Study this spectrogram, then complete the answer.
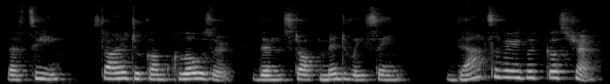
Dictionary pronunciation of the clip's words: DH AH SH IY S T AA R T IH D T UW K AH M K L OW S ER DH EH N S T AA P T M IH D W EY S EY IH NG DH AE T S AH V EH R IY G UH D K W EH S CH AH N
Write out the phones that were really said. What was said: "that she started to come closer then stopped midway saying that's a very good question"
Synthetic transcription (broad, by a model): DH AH S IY S T AA R T IH D T UW K AH M K L OW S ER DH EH N S T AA P M IH D W EY S EY IH NG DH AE T S AH V EH R IY G UH D K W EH S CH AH N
